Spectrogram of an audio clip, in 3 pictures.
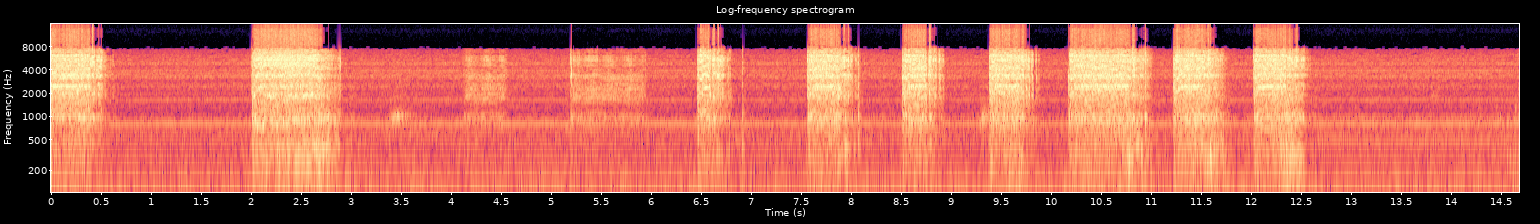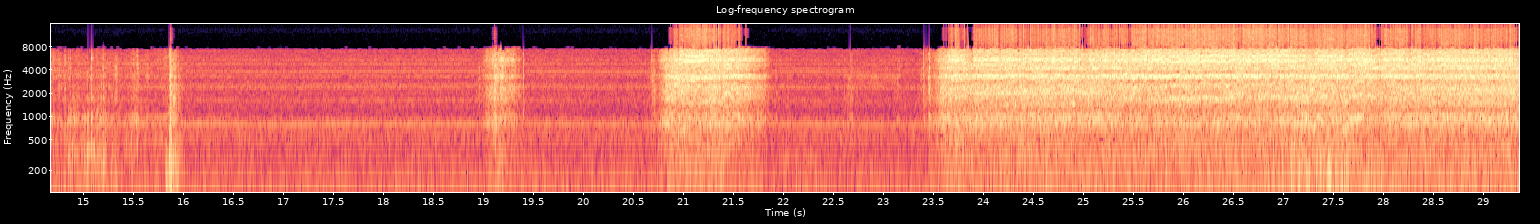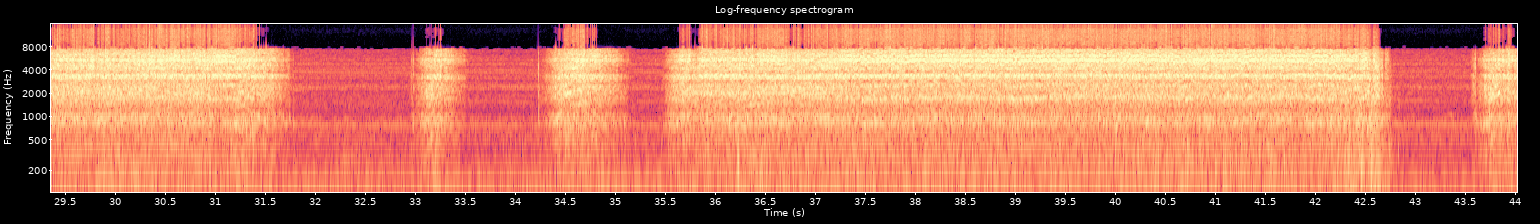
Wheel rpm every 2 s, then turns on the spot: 70, 40, 20, 70, 90, 110, 10, 0, 0, 10, 60, 70, 210, 230, 220, 90, 20, 80, 220, 230, 230, 70.
none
